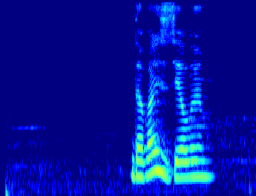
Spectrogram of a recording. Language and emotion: Russian, neutral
